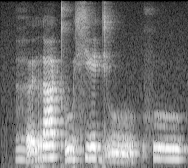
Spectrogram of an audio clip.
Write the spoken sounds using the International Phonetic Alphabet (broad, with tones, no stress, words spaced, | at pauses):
ɦə̰˩˧˩ra˥kʼu˩˧˩ sʲe˥dʲṵ˩˧˩ | xu˦˨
